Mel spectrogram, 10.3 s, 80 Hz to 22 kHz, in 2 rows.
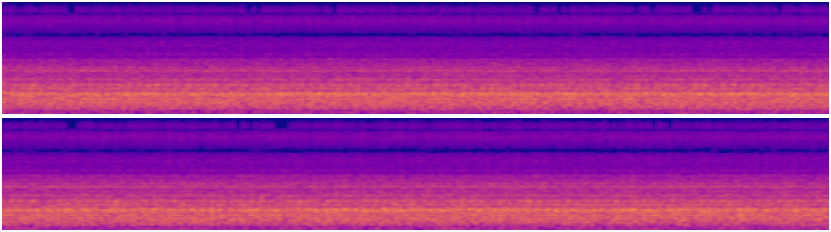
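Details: Hotpoint Ultima WMD960 washing machine, recently acquired, fast test spin: loud steady roar with a rough rattling edge; worn drum bearings.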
